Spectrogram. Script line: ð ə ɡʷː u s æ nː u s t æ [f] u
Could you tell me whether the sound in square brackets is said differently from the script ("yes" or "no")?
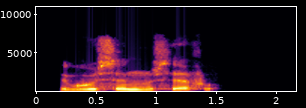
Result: no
